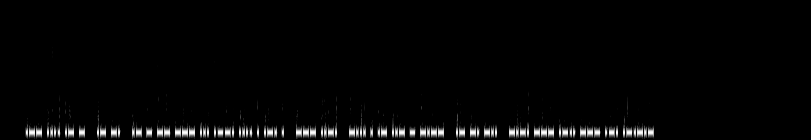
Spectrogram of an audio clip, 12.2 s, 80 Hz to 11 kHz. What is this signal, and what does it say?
Morse code, heard as a keyed tone, about 46 wpm, 700 Hz. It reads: WHAT AN ATMOSPHERE OF BEAUTY AND COLOR.
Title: Sentences from Top 1600 Words 45wpm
